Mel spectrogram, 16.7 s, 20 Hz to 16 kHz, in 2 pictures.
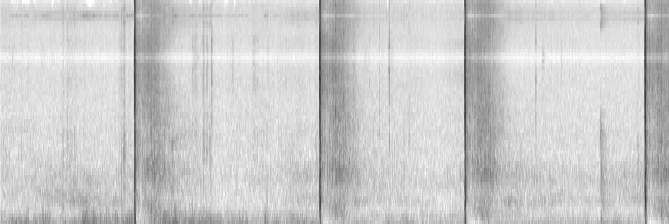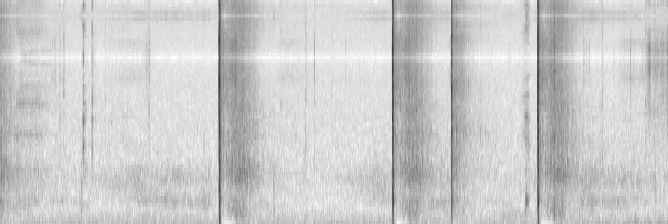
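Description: Rock Island Armory GI M1911A1 .45 ACP pistol fired eight times in slow fire. Each sharp shot trails off briefly. The shots come mostly two to three seconds apart, and the last three come closer together.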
